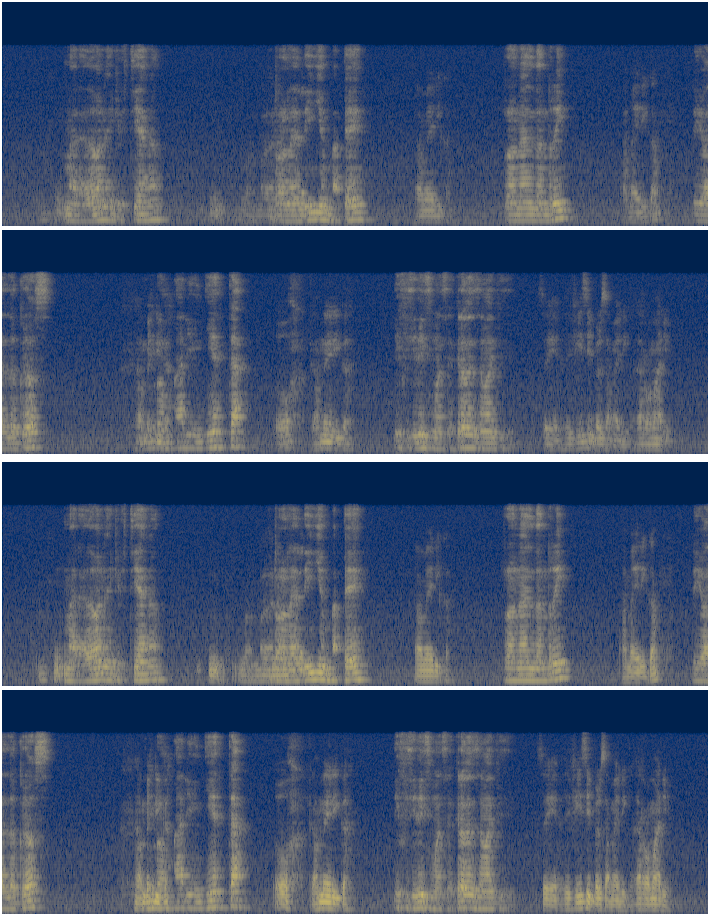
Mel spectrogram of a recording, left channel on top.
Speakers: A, on the right; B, on the right.
A: <laughs>
B: Maradona y Cristiano,
A: Mm, Va va ganando
B: Ronaldinho
A: Amé-
B: Mbappé,
A: América.
B: Ronaldo Henry,
A: América.
B: Rivaldo Cross,
A: <laughs> América.
B: Romario Iniesta.
A: Oh, América.
B: Dificilísimo ese, creo que ese es el más difícil.
A: Sí, es difícil, pero es América. Es Romario.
